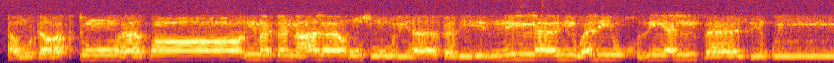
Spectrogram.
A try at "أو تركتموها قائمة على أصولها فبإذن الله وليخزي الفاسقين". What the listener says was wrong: تلاوة طيبة، وقدرا نسيت أو نسيت المنفصل، وأيضا قرأته بالقصر، بس أحبتي على أصولها ده مد منفصل.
